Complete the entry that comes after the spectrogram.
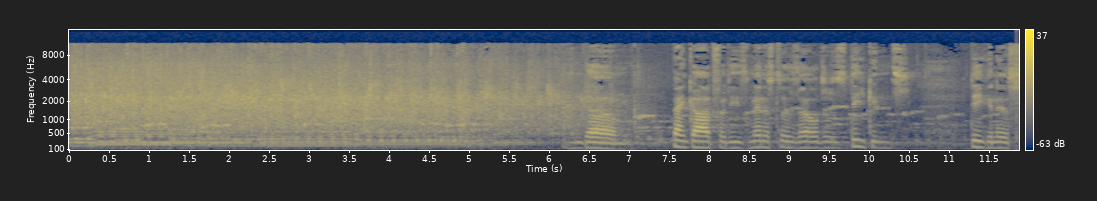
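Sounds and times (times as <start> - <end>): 
audience clapping for a choir: 0.0 - 7.3
speech: 6.5 - 10.6, 11.3 - 11.8.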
